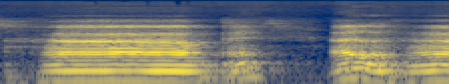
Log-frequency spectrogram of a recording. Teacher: Al itu lidah kita naik ke atas, ingat makhraj lam. Kemudian ha di sini bertemu dengan alif, iaitu dengan huruf mad. Kita baca dengan mad asli, iaitu dengan dua harakah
